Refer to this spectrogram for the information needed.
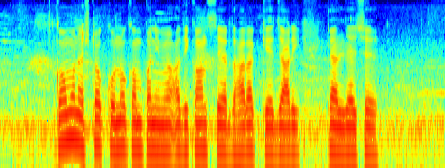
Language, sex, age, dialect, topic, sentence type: Maithili, male, 31-35, Eastern / Thethi, banking, statement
